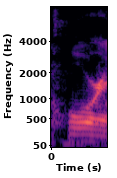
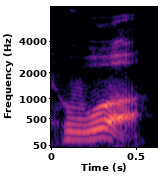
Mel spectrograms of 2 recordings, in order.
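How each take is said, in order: First: It is said in a plain general accent. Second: It is said in a Staten Island accent.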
